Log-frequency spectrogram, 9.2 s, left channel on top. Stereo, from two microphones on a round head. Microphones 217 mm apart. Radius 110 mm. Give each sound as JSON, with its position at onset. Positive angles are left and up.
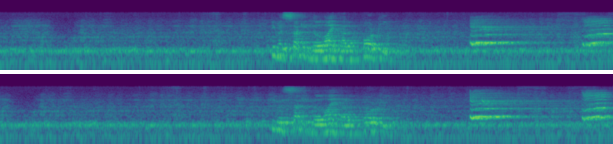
{"t": 4.1, "sound": "a man speaking", "side_deg": 65, "distance_m": 1.7}
{"t": 7.0, "sound": "singing", "side_deg": -50, "distance_m": 1.1}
